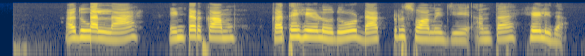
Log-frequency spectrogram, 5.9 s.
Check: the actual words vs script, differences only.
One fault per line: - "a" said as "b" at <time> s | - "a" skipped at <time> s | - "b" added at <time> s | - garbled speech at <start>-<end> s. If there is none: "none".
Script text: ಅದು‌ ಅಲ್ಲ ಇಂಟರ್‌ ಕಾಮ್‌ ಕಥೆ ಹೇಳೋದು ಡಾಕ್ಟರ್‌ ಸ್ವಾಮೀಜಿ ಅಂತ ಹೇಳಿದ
none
